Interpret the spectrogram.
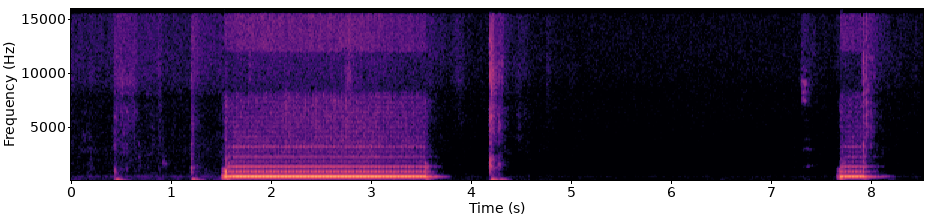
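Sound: telephone dialing tones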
